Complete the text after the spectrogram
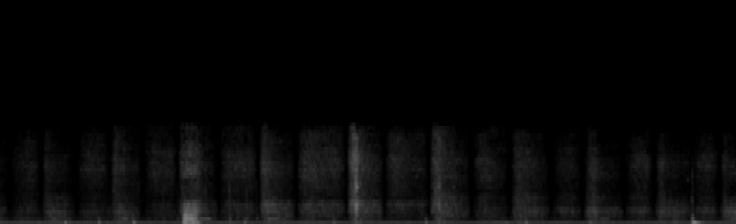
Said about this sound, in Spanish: Su respiración continúa entrecortada, mientras la leve luz de la llama del mechero deja entrever que se encuentra en un minúsculo y agobiante espacio.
